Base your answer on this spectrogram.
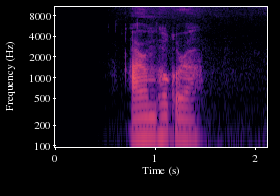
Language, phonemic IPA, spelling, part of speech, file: Assamese, /ɑ.ɹɔm.bʱɔ kɔ.ɹɑ/, আৰম্ভ কৰা, verb, As-আৰম্ভ কৰা.ogg
- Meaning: cause to start, begin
